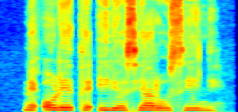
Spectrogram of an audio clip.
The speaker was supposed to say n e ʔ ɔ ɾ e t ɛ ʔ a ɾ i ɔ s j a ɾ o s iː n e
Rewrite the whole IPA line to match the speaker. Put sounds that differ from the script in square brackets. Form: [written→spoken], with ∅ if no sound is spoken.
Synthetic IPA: n e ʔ [ɔ→o] ɾ e t ɛ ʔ [a→i] ɾ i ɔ s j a ɾ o s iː n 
